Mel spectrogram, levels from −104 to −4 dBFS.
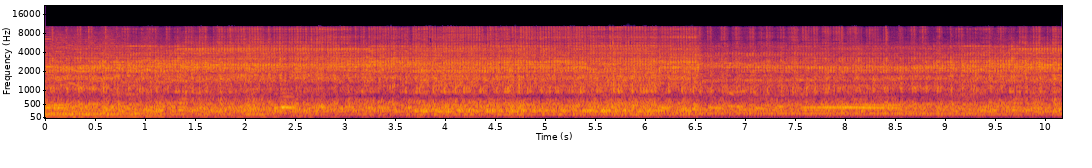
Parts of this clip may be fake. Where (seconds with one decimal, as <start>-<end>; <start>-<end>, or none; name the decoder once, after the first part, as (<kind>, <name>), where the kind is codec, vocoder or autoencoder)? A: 2.4-5.7 (vocoder, BigVGAN v2); 6.3-6.9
